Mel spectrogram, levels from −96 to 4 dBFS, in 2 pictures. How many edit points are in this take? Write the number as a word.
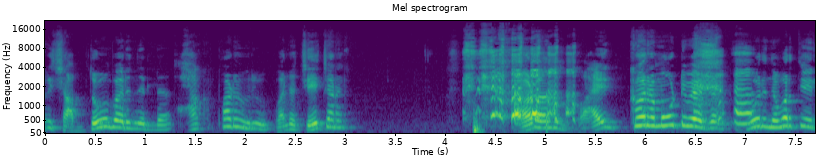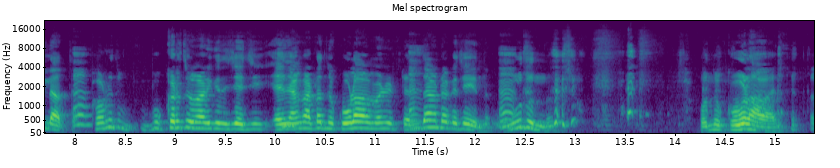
two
